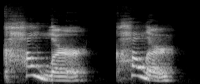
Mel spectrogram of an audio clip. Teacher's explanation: Color sounds different than how it's spelled. It's got the schwa sound in the first syllable, ka, Second syllable is lur, which sounds like but it's not spelled the same as most other words.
